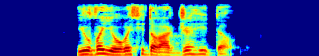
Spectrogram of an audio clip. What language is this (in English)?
Kabyle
